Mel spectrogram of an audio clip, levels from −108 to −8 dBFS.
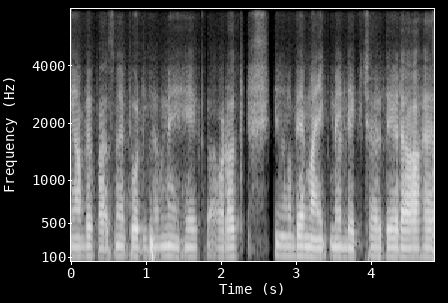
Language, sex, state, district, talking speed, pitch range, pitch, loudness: Hindi, male, Haryana, Jhajjar, 185 wpm, 105-110 Hz, 110 Hz, -23 LUFS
